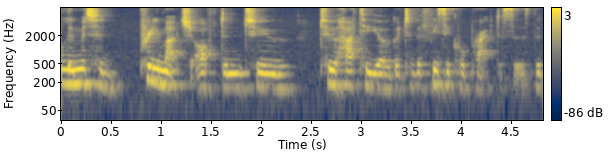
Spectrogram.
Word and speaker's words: hatha: But actually hatha yoga, which is how it's pronounced, is made up of ha, which is the sun, and ta, which is the moon.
